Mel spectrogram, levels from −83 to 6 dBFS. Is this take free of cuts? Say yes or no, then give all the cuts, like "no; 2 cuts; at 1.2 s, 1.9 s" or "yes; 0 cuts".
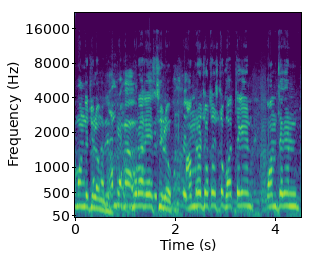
yes; 0 cuts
